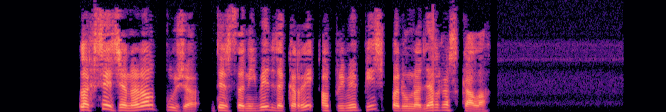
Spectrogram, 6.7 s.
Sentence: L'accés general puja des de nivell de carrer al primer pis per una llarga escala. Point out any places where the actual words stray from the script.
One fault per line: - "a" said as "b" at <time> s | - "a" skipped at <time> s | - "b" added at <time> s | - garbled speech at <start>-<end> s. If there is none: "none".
none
